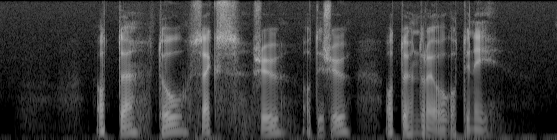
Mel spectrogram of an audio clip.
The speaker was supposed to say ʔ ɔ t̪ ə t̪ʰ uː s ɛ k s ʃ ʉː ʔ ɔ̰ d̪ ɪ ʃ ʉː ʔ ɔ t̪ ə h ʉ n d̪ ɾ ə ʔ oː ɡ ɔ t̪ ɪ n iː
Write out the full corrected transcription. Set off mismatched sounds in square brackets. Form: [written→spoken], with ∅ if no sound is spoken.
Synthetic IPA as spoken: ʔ ɔ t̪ ə t̪ʰ uː s ɛ k s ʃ ʉː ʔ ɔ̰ [d̪→t̪] ɪ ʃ ʉː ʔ ɔ t̪ ə h ʉ n d̪ ɾ ə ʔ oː ɡ ɔ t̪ ɪ n iː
